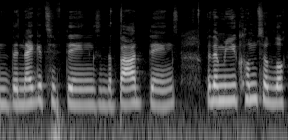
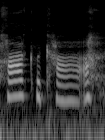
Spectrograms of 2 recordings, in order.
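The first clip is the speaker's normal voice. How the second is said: soft, put-on Boston accent; 4 semitones higher, 8 dB quieter than usual. Two speakers trying out accents, repeating the example phrase in a Boston accent. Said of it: "let's go Boston accent".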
